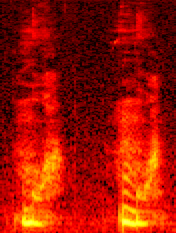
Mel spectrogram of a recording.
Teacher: whenever the R is placed at the end of the word, it usually comes after a vowel and it gives the very soft throat sound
